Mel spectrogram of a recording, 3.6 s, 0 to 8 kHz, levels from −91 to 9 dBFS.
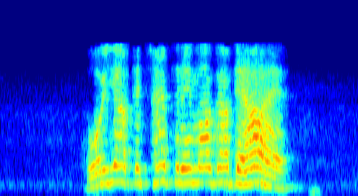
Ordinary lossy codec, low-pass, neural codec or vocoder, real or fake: AAC, 16 kbps; 7.2 kHz; codec, 16 kHz, 1.1 kbps, Voila-Tokenizer; fake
